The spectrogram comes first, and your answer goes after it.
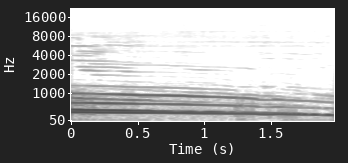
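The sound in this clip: A human voice howling like a wolf: one long, smooth, tonal howl that slowly slides downward in pitch over about two seconds, alone without other sounds.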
